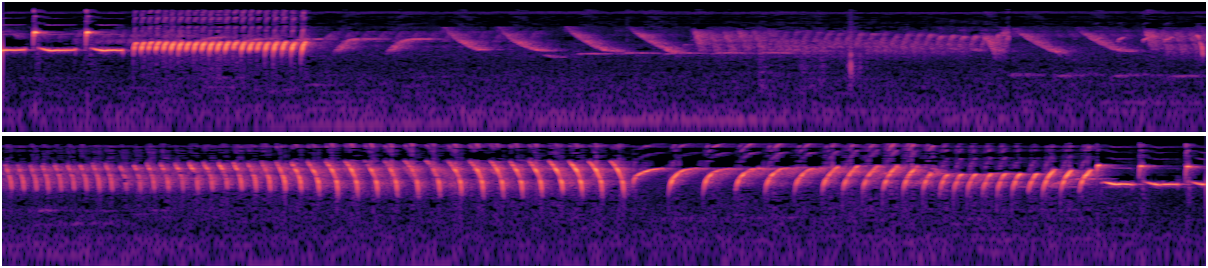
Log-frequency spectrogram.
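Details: Atlantic canary singing a long rolling song to encourage other canaries to join in; scattered softer whistles and slurs first, then a sustained rapid, rising-in-volume trill of high pulsed notes.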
